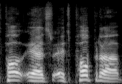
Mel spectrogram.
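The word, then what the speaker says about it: ポプラ: Yeah, it's Popra, but people who don't know that's Opal's Japanese name.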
